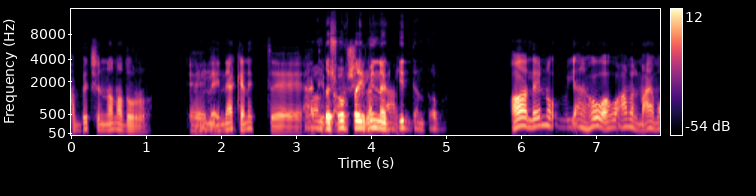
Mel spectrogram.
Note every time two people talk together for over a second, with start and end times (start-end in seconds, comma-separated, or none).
3.1-4.4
